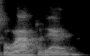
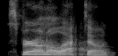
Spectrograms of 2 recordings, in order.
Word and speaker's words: Spironolactone: The question is, if you're on I don't know how to say it, spiraculone. Is that right? Spironolactone. There you go.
